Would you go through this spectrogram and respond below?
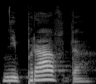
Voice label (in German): "neprawda", russische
